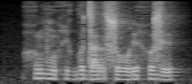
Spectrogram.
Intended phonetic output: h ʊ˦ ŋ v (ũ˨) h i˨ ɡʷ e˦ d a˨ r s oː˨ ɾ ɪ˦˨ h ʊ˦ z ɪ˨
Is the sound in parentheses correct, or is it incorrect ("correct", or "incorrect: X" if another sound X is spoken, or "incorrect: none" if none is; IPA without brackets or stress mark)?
correct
